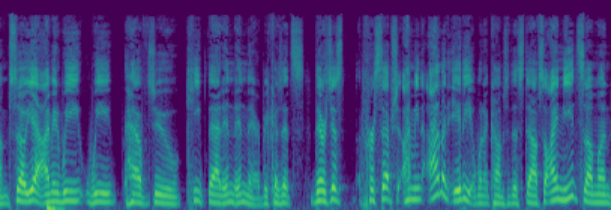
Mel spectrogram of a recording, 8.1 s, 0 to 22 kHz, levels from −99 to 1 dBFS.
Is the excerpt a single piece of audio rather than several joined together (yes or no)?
no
